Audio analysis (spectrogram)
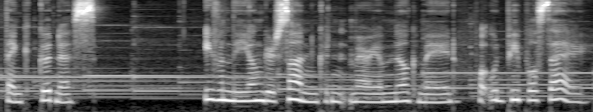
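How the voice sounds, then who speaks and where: A woman voicing an earnest young nobleman from a game, reading his lines gently. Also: on the high side, fairly even intonation, measured pace, faint music behind.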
